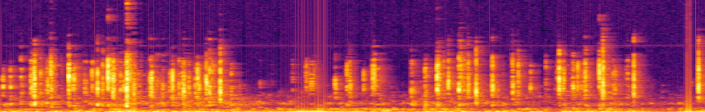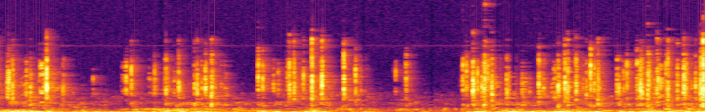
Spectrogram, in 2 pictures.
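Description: Fast typing on a computer keyboard: keys clicking in quick runs, with a short pause near the end.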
